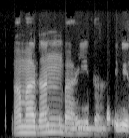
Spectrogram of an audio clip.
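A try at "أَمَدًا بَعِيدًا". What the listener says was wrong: نہ نہ، ابھی تو آپ نے آمدن نہیں پڑھا ہے، اس جی، آمدم، اس تنوین کو جو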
